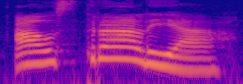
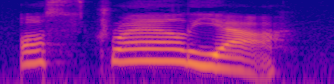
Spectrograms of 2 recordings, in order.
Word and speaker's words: Australia: In English, Australia has three A's, three letter A's. And they are all pronounced differently. In Spanish, as well as in Serbian, or most other languages, we simply say Australia. In English, it's Australia. Australia.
